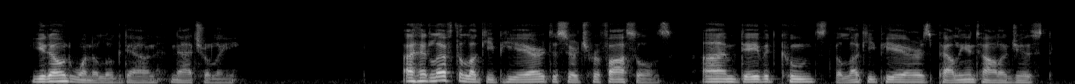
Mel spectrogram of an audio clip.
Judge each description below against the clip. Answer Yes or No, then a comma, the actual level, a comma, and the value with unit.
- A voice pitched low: Yes, low, 110 Hz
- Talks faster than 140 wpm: No, slow, 135 wpm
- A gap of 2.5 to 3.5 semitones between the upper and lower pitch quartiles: No, average, 4.5 semitones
